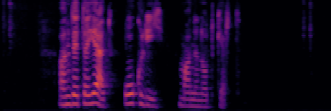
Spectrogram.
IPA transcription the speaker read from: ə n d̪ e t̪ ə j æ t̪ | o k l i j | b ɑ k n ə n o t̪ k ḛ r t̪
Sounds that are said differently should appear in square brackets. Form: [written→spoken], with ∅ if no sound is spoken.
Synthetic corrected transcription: ə n d̪ e t̪ ə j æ t̪ | o k l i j | [b→m] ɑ [k→∅] n ə n o t̪ k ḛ r t̪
